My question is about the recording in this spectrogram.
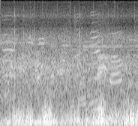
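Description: A huge flock of rock pigeons flying up and circling, a dense rush of wingbeats with short bird calls over it.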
